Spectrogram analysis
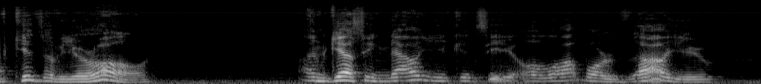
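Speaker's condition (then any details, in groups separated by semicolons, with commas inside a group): Cerebral palsy; from birth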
